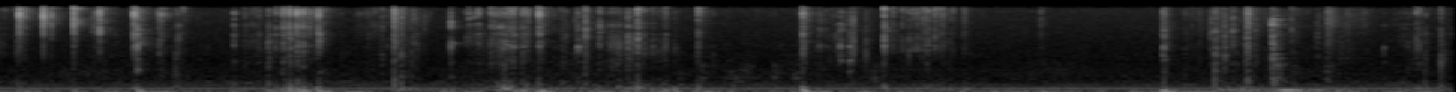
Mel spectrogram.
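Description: A solid, palm-sized pink oval bar of dry soap, held in the hand, is cut with a metal blade into crisp chunks and flakes. Dense crackling scrapes and sharp, dry cuts come in rapid succession over a steady low hum. Each crunch is brief, with no ring afterward.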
